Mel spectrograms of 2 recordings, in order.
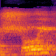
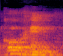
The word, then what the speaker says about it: Cohen: Paraná, e era Schoen, foi um erro de grafia e de pronúncia, tá? É Cohen, né?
